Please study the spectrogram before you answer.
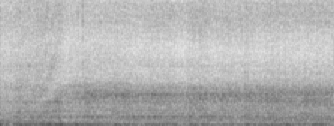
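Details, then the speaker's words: Maruti Eeco after belt tightening, AC compressor on: steady, even idle with no squeal or chirp from the belts. The belt noise problem is fixed and the engine sounds healthy. "कहीं से भी कोई आवाज नहीं आ रही है सही और हमारी गाड़ी अब सही हो चुकी है"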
